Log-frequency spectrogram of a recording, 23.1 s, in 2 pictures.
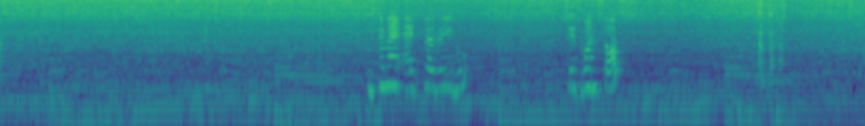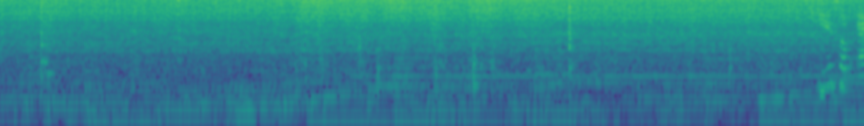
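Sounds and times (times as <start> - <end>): vegetables sizzling in a pan: 0.0 - 23.0.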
